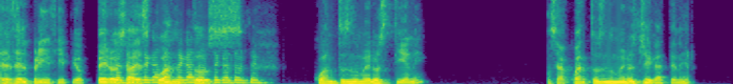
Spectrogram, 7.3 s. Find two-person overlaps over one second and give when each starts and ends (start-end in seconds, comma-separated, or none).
1.1-2.5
